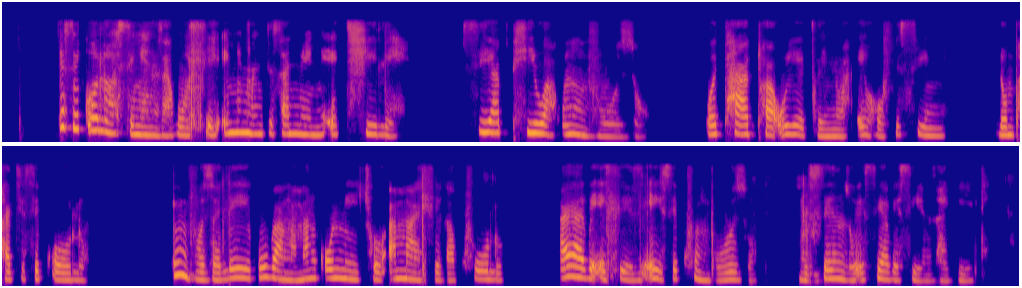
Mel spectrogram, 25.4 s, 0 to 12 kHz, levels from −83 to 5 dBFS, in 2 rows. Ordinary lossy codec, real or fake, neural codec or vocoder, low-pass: AAC, 64 kbps; fake; codec, 16 kHz, 4 kbps, X-Codec, HuBERT features, trained on general audio; 7.2 kHz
